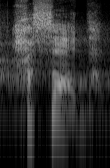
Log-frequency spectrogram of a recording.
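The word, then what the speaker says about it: חסד: right but but it's the hebrew word that's pronounced hased and it's interesting the place where this is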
